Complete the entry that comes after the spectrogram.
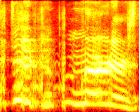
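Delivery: breathless with laughter; laughing hard. Real, not acted. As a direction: crack up mid-word. Crying with laughter.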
